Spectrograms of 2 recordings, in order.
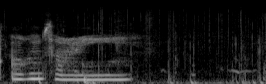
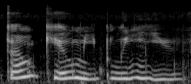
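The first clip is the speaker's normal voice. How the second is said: high, louder plea; pleading; 7 semitones higher, 4 dB louder, slower than usual. Real, not acted. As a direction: beg for your life in a raised pitch. Pleading as game threat nears.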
